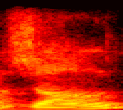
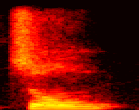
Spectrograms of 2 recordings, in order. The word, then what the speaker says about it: 宗: and the opinion i think can lead to the mistaken pronunciation of zhang like bang you know about or king kong but it's not zhang it's zhong the meaning of this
